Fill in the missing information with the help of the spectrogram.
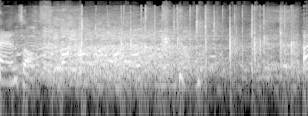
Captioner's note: laughter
